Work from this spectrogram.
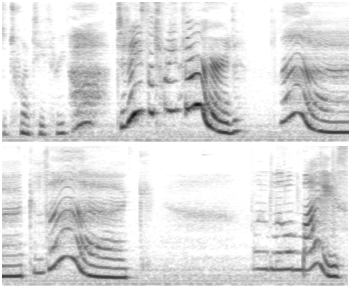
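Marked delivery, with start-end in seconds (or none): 1.1-2.4 sudden high, loud gasp; surprised high gasp, then louder; gasp of surprise. Real, not acted. Notices date coincidence. 2.8-6.9 cooing high voice. Real, not acted. Cooing at card.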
